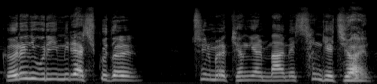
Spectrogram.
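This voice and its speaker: A pastor preaches in church, his voice pitched very high with a gravelly edge and a sharp tone. He moves a little fast, exclaiming emphatically and sometimes crying out to God throughout the sermon.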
